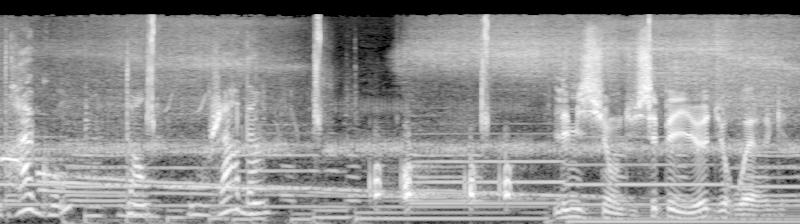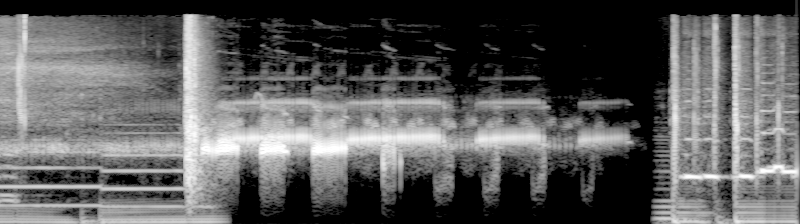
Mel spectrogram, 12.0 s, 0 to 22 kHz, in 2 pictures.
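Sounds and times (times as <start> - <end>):
music: 0.0 - 7.6, 10.9 - 11.9
Mediterranean tree frog croaking: 0.1 - 10.9
speech: 0.2 - 3.2, 4.2 - 6.0.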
